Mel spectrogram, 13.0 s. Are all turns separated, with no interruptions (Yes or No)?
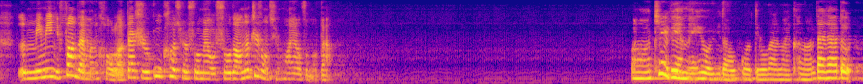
Yes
